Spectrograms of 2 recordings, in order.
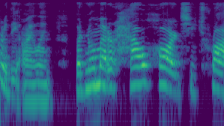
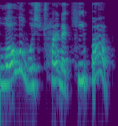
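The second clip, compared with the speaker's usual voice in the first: plain reading voice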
